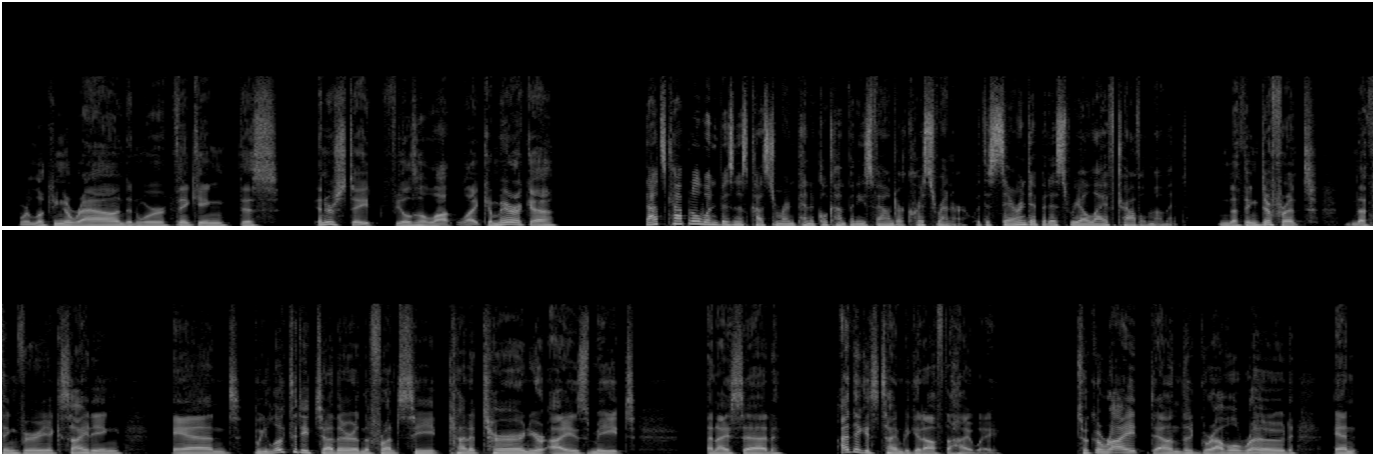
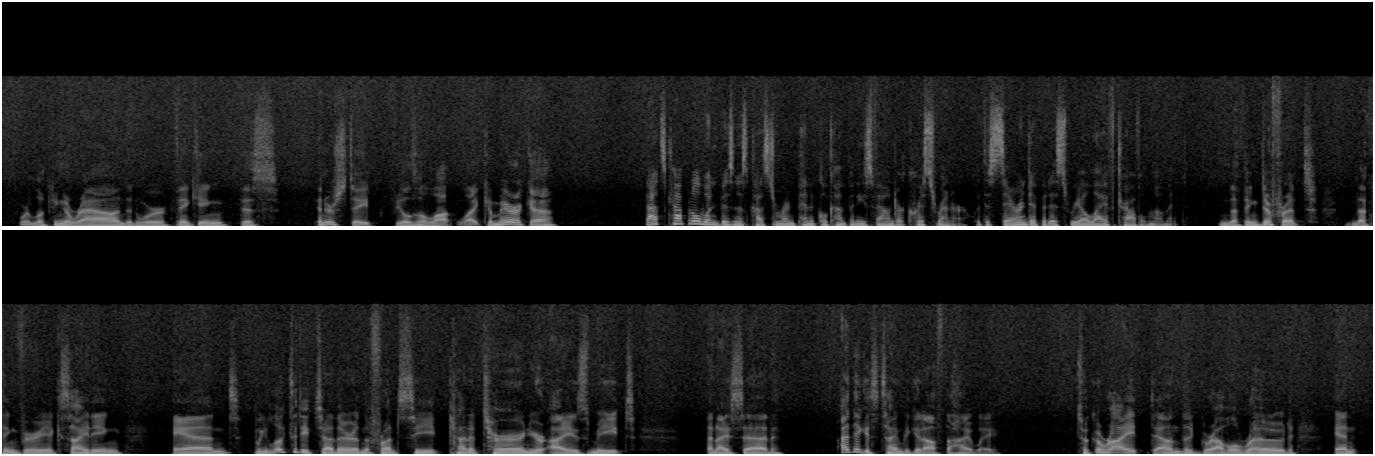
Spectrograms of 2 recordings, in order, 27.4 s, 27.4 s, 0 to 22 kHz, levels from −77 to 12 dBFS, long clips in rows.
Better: first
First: none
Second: hiss; noticeable; throughout; 15 dB below the speech

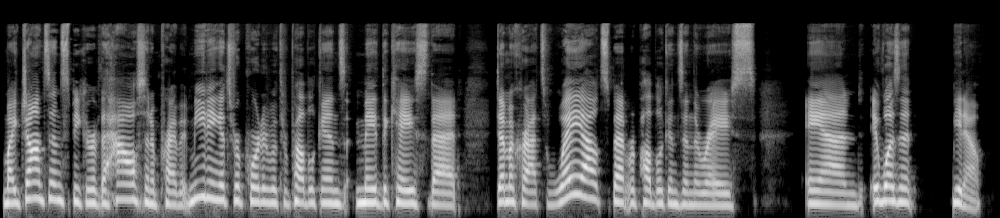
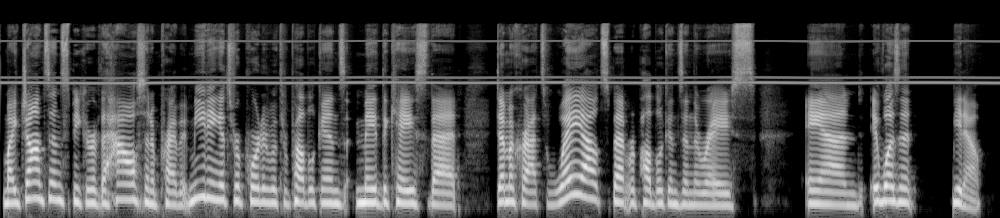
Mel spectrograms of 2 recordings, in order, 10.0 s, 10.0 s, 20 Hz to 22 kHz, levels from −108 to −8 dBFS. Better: first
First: none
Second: high-pitched whine; faint; throughout; 5.5 kHz, 20 dB below the speech

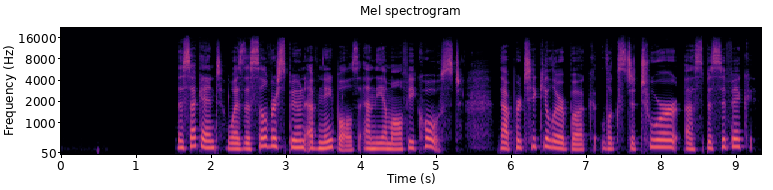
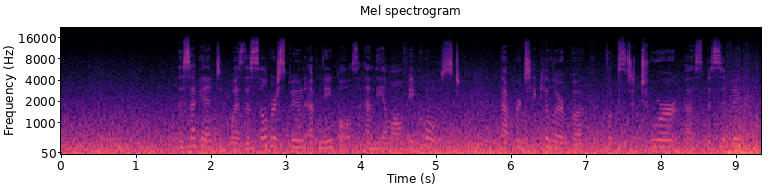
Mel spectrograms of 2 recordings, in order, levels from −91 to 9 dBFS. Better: first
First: none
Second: wind noise on the microphone; heavy; 1 dB below the speech

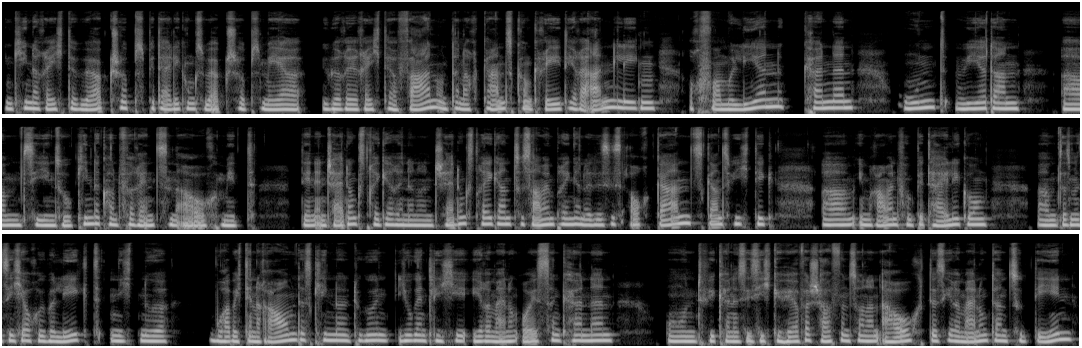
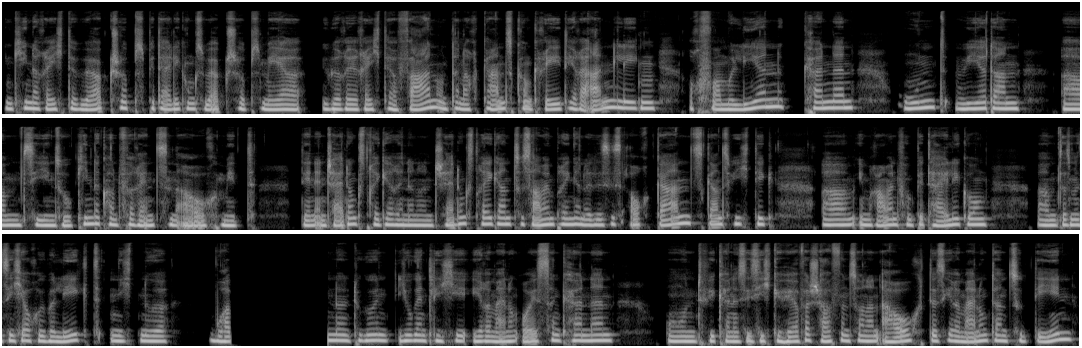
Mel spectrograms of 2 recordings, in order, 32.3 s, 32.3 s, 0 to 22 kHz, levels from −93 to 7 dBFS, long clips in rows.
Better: first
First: none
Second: audio cutting out; at 24 s for 1 s

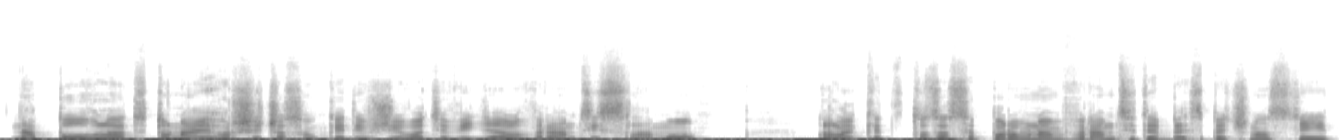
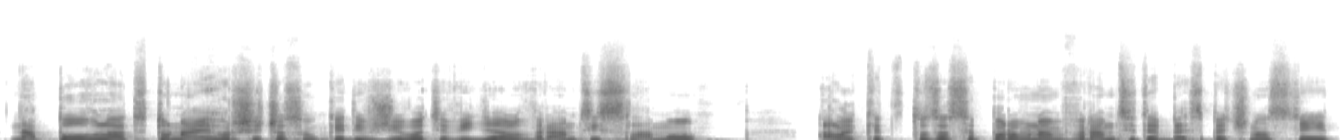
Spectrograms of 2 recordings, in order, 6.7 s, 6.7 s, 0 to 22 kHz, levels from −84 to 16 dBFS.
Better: second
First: low rumble; noticeable; until 5 s; 15 dB below the speech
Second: none

